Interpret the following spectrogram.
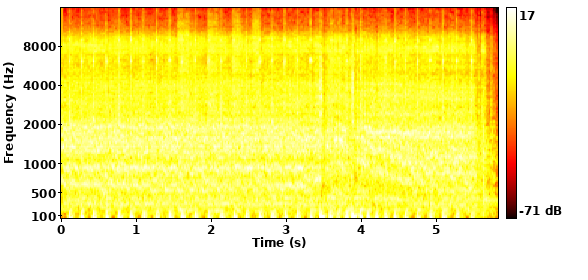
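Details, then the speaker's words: Allis Chalmers WD tractor after in-frame engine reman, magneto reassembled, old plug wires, carburetor wide open, battery weakening: slow steady starter churn about three beats a second with a few irregular pops, nearly catching. "yeah did you hear it run it kind of popped it kind of popped that means something close it's pretty close even with those crappy old plug wires"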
